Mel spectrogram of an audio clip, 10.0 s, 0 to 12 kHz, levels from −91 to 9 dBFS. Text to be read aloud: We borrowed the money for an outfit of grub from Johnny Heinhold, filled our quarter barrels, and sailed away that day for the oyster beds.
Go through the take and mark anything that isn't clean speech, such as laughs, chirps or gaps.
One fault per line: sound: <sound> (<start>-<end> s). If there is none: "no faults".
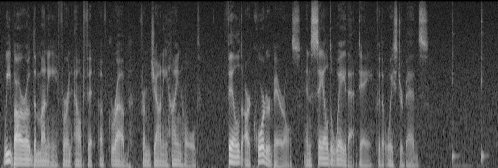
sound: tap (9.0-9.8 s)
